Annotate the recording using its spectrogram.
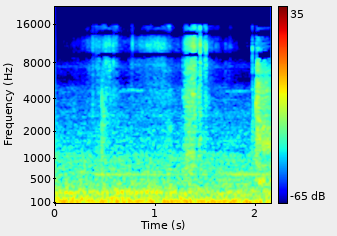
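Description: Faint handling noise from rubber-gloved hands working a small wet aluminum part, with a couple of brief rustles over a low steady rumble.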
